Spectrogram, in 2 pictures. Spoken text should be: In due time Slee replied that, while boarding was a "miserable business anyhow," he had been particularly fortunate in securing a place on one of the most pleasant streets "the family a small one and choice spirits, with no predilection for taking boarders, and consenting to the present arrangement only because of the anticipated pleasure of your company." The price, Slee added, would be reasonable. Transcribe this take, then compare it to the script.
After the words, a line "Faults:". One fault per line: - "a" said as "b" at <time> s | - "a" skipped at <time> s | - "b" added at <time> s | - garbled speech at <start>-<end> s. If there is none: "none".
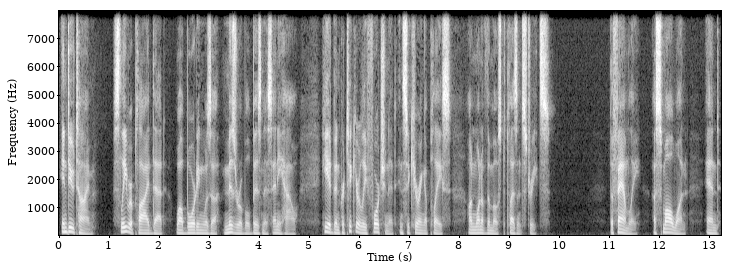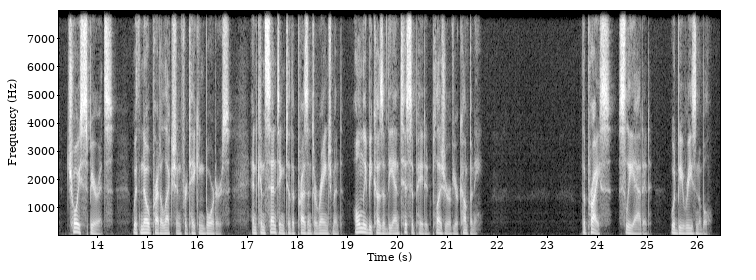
In due time Slee replied that, while boarding was a "miserable business anyhow," he had been particularly fortunate in securing a place on one of the most pleasant streets "the family a small one and choice spirits, with no predilection for taking boarders, and consenting to the present arrangement only because of the anticipated pleasure of your company." The price, Slee added, would be reasonable.
Faults:
none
